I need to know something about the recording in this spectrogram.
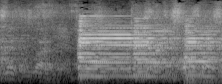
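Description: Live band starting a song, led by strummed guitar chords: a fresh chord is struck about three-quarters of a second in and rings on, with another accented hit near the end.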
